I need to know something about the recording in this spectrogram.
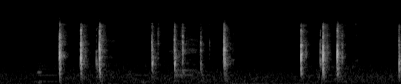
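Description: Edge of a plastic credit card, wet with India ink, tapped down onto paper again and again to print short lines: a run of sharp taps in irregular clusters, about a dozen in all, with a short pause before the last few.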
